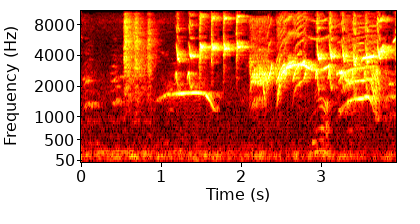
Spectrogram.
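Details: Oriental magpie-robin during song training with fellow enthusiasts: a long flat whistle sliding down, then dense buzzy bursts and bright varied twittering notes, loud and continuous after a faint start.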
